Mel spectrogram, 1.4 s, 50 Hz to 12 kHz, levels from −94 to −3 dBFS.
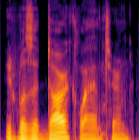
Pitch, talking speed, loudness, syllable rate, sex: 105 Hz, 215 wpm, -17 LUFS, 4.9 syllables/s, male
